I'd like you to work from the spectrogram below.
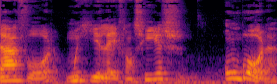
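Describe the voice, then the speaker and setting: A man's voice carries vocal fry as he speaks at a fairly slow pace. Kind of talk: explainer to camera. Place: office.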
